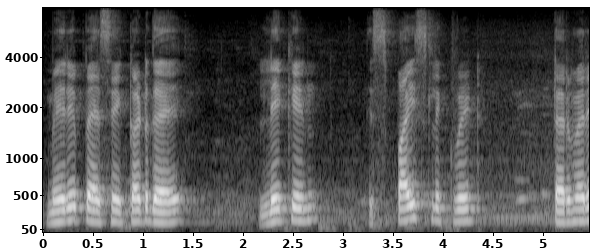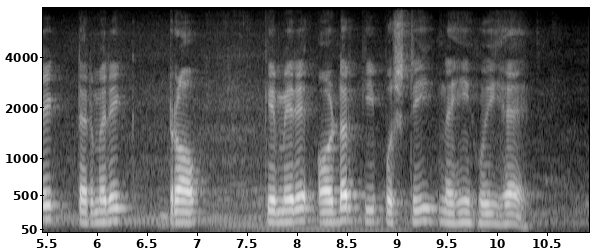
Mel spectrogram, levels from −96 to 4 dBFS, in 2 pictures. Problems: constant background noise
